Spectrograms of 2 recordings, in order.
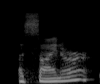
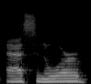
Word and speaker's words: assignor: If you are a run-of-the-mill American, you pronounce it assignor. If you are a pompous muckety-muck like me, you pronounce it assignor. Both are acceptable.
